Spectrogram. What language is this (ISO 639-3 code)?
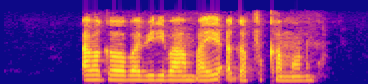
kin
